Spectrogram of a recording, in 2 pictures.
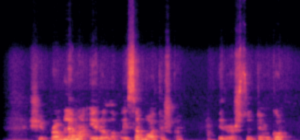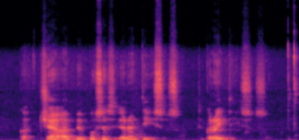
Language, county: Lithuanian, Vilnius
